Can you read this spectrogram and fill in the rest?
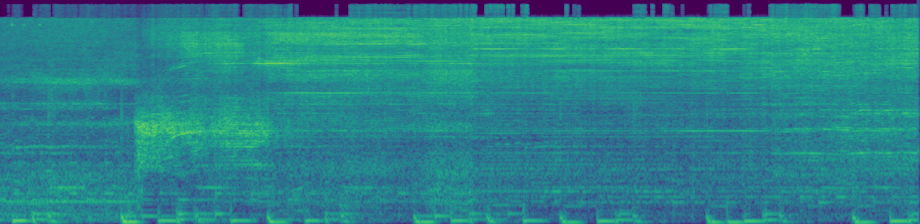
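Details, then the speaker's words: Cordless saw on a track cutting wood under load; steady high-pitched whine with no drop in pitch, blade doesn't slow down at all, lots of torque, motor holding speed fine. "nothing to it feels good and i gotta tell you this is the thing no blade slow down at all a lot of torque"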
